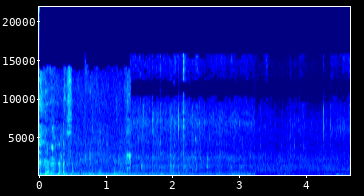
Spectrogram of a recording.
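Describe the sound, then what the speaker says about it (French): Wind at Montchoisy beach on a sunny day: loud, rough gusts buffet the microphone for the first three seconds, then ease to a softer rush, with voices faintly present. "Il fait beau, mais il y a un petit peu de vent."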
